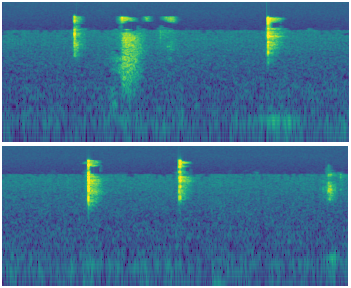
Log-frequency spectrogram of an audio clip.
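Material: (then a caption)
Soap. A thin metal needle or blade scratches and cuts grooves across the already scored surface of a solid green-and-white striped bar of soap held in the hand. Six short, bright, crisp scraping clicks sound at irregular intervals over a quiet low background hum.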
